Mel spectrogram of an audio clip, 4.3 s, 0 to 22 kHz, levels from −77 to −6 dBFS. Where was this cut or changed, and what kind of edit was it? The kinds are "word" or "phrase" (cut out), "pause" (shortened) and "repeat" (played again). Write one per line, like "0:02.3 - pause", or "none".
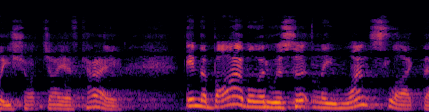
0:01.8 - pause
0:02.7 - word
